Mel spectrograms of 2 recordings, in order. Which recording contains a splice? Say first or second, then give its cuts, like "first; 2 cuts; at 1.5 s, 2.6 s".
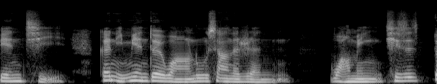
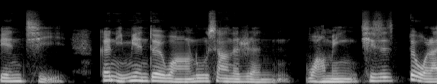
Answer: second; 1 cut; at 3.0 s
